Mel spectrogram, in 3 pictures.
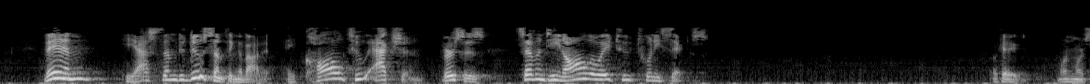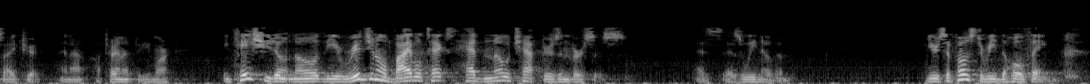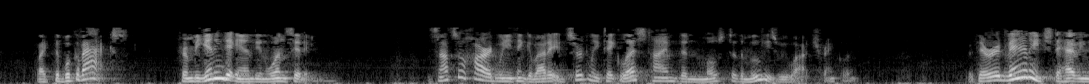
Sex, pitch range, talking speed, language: male, 115-180 Hz, 180 wpm, English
